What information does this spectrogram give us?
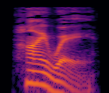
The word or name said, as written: highway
